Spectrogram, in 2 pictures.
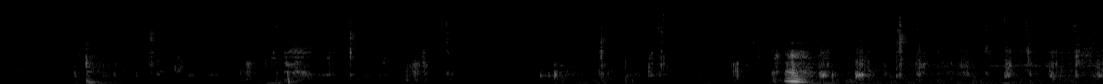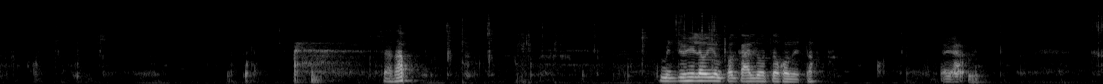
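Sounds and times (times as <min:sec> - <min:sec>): person chewing with lip smacks: 0:05.4 - 0:12.6, 0:15.2 - 0:17.6.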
